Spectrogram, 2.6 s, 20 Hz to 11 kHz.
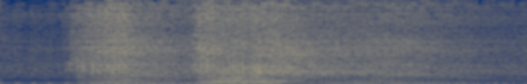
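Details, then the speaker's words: CT70 clone with Nibbi carburetor, pilot jet upped after running lean on the bottom end, now warmed up: a small single revs up, falters mid-rise and settles, a mild remaining bog on acceleration. It is much better than before, and the owner thinks a bigger 107 or 110 main jet will cure it. "Get rid of that last little bog in there. Although it's not bad. I think stock one does. Little bog. Nowhere near as bad as it used to be though, so Good good good."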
